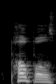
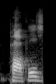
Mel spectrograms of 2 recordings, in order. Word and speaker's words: Popples: You said my name wrong again. Wait, what? Popals? Is it Popples? Popples. Is that how I say it?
